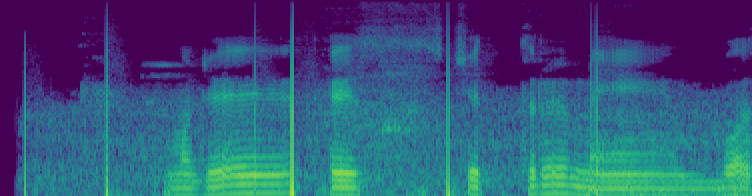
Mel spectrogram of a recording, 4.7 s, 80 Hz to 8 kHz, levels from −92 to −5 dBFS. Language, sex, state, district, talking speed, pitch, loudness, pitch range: Hindi, male, Madhya Pradesh, Umaria, 65 wpm, 110 Hz, -29 LUFS, 105-125 Hz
